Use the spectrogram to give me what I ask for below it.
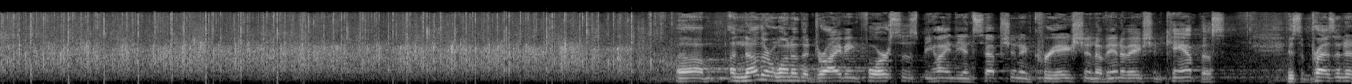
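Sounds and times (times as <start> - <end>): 
round of applause: 0.0 - 6.8
speech: 6.8 - 13.5.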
